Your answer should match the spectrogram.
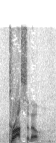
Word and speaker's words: Prosino: Okay, tell me the name, how you pronounce it again, because I was putting the accent on the second syllable, but it's Prosino.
